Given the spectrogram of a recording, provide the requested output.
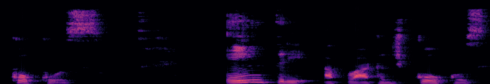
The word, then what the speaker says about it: Cocos: e a do Cocos, essa é a pronúncia, ok? Cocos.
